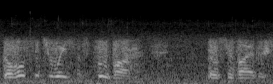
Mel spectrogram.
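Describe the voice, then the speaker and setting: Man acting urgent soldier, high voice, terse radio report, very heavy noise, video game. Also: fairly quick, natural voice. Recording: very noisy radio, rain.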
